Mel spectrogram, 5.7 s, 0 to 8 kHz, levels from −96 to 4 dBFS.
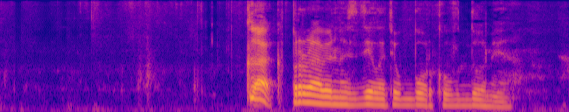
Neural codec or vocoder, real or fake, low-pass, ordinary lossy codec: codec, 16 kHz, 4 kbps, X-Codec, WavLM features, trained on Multilingual LibriSpeech; fake; none; none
